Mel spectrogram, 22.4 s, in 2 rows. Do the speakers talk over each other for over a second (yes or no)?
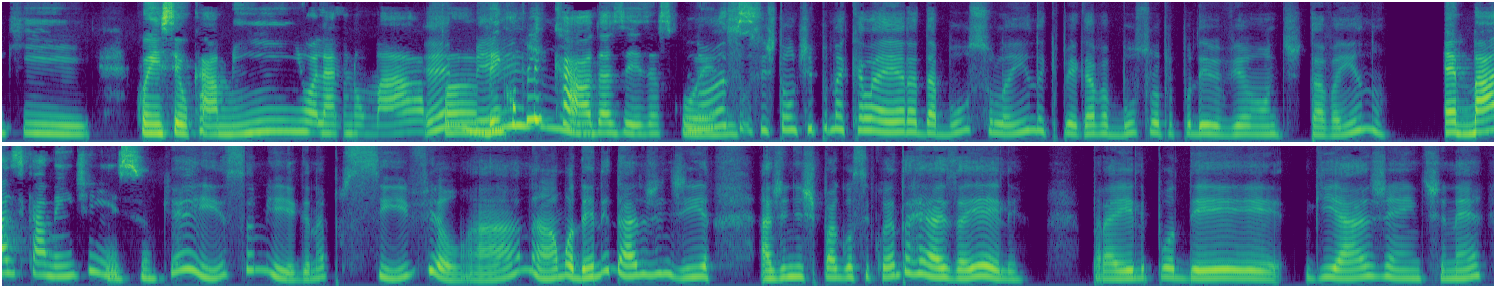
yes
